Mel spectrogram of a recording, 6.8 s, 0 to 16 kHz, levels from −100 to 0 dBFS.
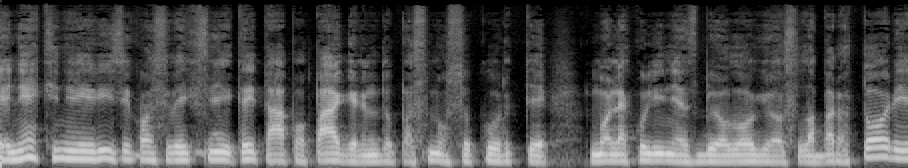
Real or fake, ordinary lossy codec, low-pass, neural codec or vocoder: fake; MP3, 64 kbps; 14.4 kHz; codec, 44.1 kHz, 3.4 kbps, Pupu-Codec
